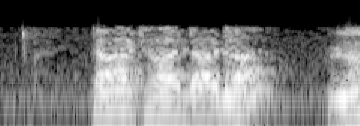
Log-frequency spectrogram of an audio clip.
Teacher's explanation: ये वर्ण मूर्धा से बोले जाते हैं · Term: मूर्धन्य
